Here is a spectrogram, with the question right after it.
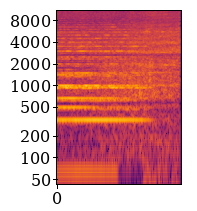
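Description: Tazara passenger train running in Tanzania, a steady horn-like tone held for about a second over a continuous rumbling rail roar, alone with no talk.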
